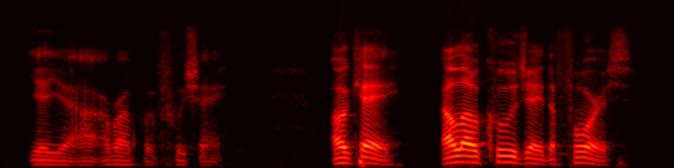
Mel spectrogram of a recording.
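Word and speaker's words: Fousheé: for years now and I still get tripped up on how to exactly pronce pronounce her name if it's fuche or fushi but but I believe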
